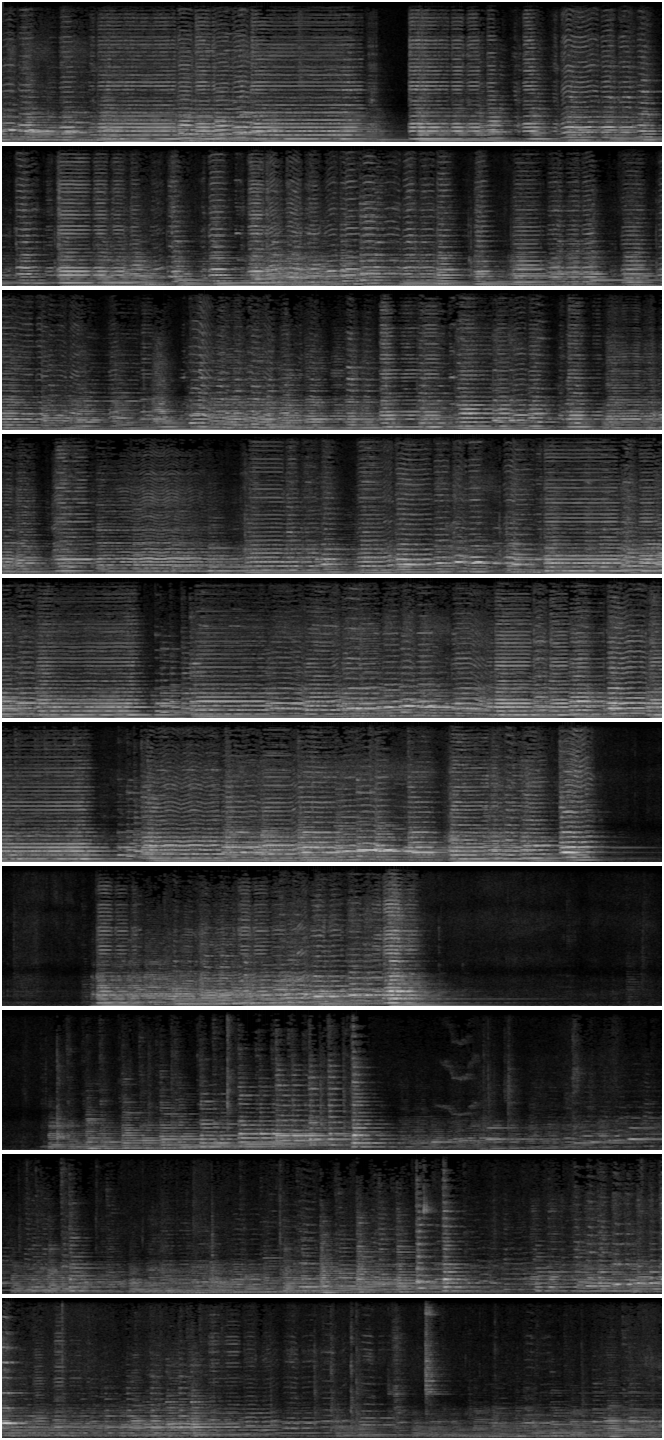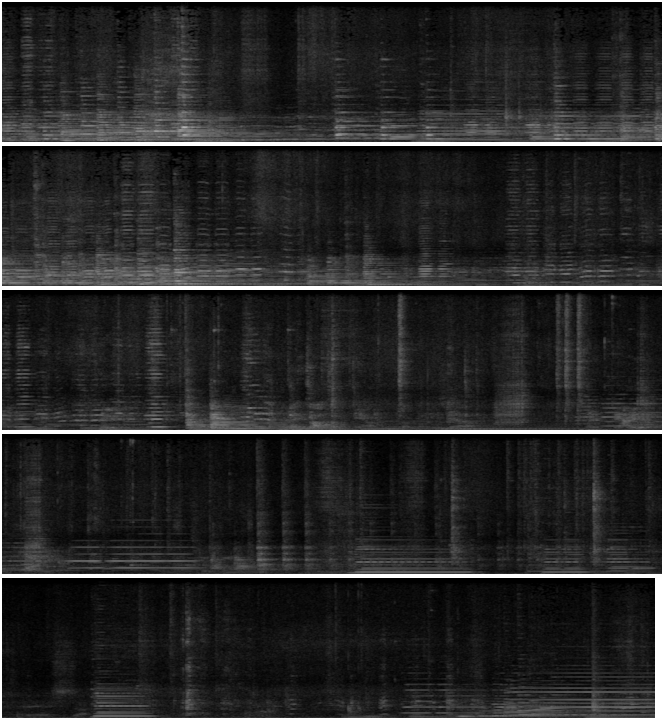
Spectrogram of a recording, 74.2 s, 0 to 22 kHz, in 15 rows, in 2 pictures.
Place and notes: {"title": "Taipei, Taiwan - Practice", "date": "2013-12-20 10:52:00", "description": "A visually impaired person to play with the orchestra is practicing sound of conversation, Binaural recording, Zoom H6+ Soundman OKM II", "latitude": "25.05", "longitude": "121.52", "altitude": "40", "timezone": "Asia/Taipei"}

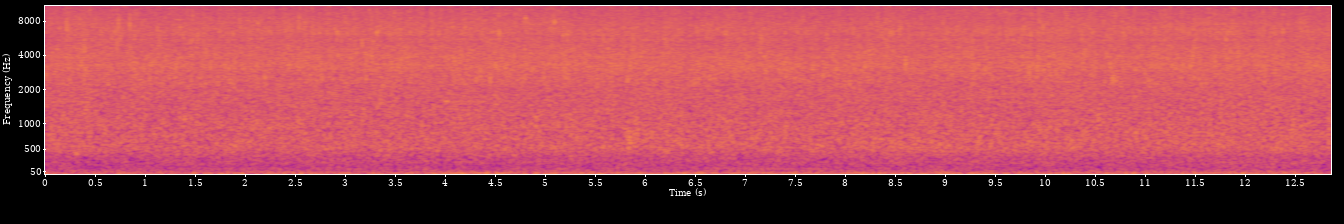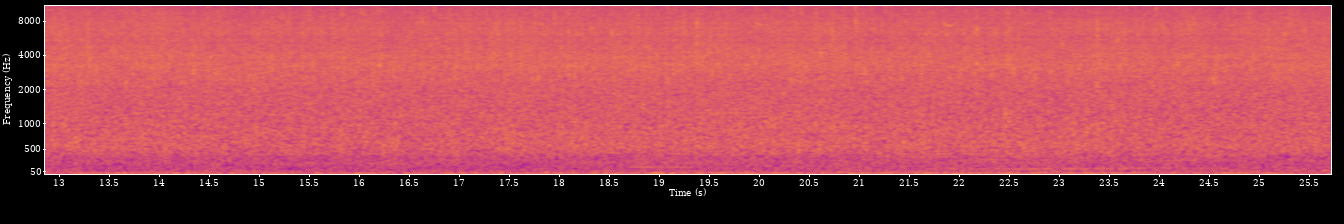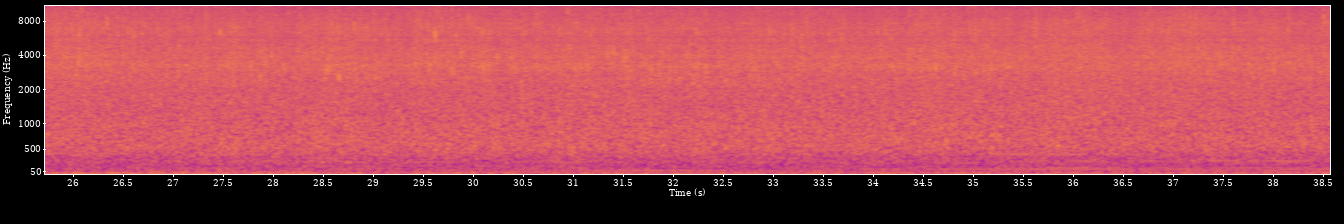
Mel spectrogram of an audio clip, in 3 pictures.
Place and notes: {"title": "Powers Island Hiking Trail, Sandy Springs, GA, USA - On the side of the trail", "date": "2021-01-10 15:58:00", "description": "A recording made at the side of Powers Island Trail facing the river. The sound of water is very prominent. Other sounds are present, such as other hikers behind the recorder and some geese.\n[Tascam DR-100mkiii & Clippy EM-272s]", "latitude": "33.91", "longitude": "-84.45", "altitude": "251", "timezone": "America/New_York"}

